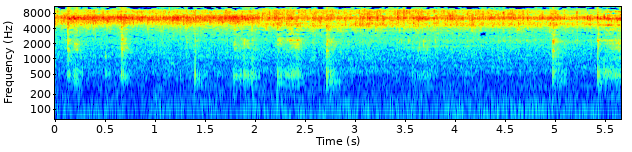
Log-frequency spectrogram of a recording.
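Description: Shallots, dried red chillies and a whole tomato sizzling in oil in a clay pot, a steady hiss. A steel ladle stirs them and gives a few sharp clicks against the pot.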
